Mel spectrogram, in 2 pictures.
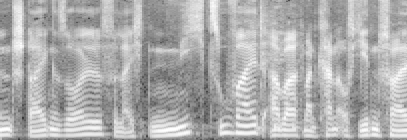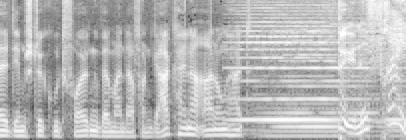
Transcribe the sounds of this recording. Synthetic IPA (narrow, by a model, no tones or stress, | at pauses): nʃtaɪɡŋ̩zɔlfɪlaɪçtnɪçtt͡suːvaɪtʔaːbɐmankʰanʔa̰ʊfjeːdn̩faldeːmʃtʏk̚ɡ̥uːtfɔlɡŋ̩vɛnmandafɔnɡaːɐkʰaɪnəʔaːnʊŋɦat | b̥yːnəfʁ̥aɪ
